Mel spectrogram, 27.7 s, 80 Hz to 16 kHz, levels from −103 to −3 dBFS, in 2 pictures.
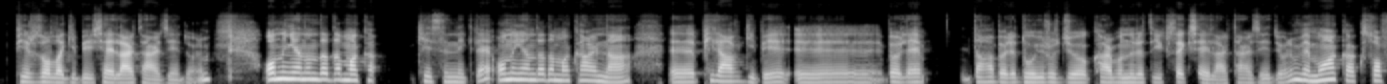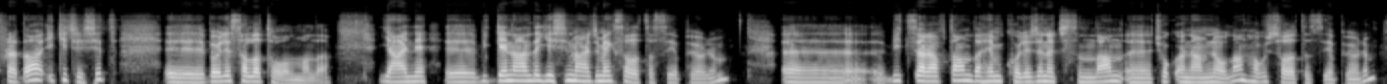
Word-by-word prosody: pirzola 155 -2 +1
gibi 140 0 -5
şeyler 140 -1 +5
tercih 120 -4 -2
ediyorum. 235 - -7 0.5
Onun 245 +3 +9
yanında 245 -2 +5
da 230 - +4
maka 215 -2 +3 0.4
Kesinlikle. 165 -3 -4
Onun 230 +2 +4
yanında 225 -2 +2
da 220 - +1
makarna, 195 -6 0 0.4
eee, 155 0 0
pilav 175 -3 +2
gibi, 155 -1 -4
eee, 150 +1 -5
böyle, 155 -1 0 0.5
daha, 160 0 -3
böyle, 150 0 -2
doyurucu 150 -2 -2
karbonhidratı 150 -1 -2
yüksek 145 +1 -1
şeyler 115 -2 -2
tercih 135 0 -7
ediyorum. 155 - -3
Ve 210 - +4
muhakkak 205 -2 +3
sofrada 195 +2 +3
2 200 +3 -4
çeşit, 210 - -4 0.5
eee, 150 -2 0
böyle, 175 +2 +3
salata 175 -3 +1
olmalı. 110 -3 -5 0.5
Yani, 170 0 +3 0.2
eee, 160 0 -1
bir 180 +3 -10
genelde 195 0 +6
yeşil 195 +1 0
mercimek 190 -1 +2
salatası 150 -4 -3
yapıyorum. 135 - -7 0.5
Eee, 150 - -3 0.2
bir 200 0 -5
taraftan 190 +2 +5
da 185 - +4
hem 180 +1 0
kolajen 165 +1 -1
açısından, 165 +1 0
eee, 150 0 -2
çok 165 -2 -5
önemli 155 0 0
olan 190 +9 0
havuç 165 -2 -4
salatası 135 -4 -3
yapıyorum. 125 - -6
160 Hz, 125 wpm, -24 LUFS, 150-190 Hz, 0.5 s, Onun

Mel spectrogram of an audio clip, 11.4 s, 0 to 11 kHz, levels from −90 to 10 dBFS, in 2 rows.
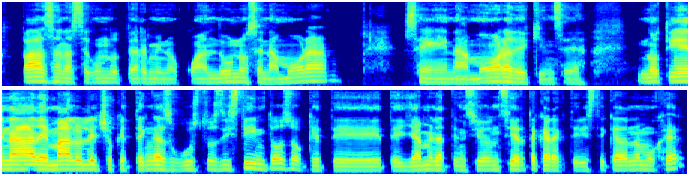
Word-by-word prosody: pasan 130 -3 +2
a - - -3
segundo 115 -1 -4
término 105 -2 -8
cuando 105 +2 -5
uno 120 -1 -6
se 110 - 0
enamora, 125 +9 -2 0.6
se 105 -2 -1
enamora 110 +6 +1
de 110 -2 -3
quien 95 0 -12
sea. 90 -3 -6 0.4
No 125 +1 -3
tiene 135 0 +4
nada 135 +1 +10
de 130 -1 +8
malo 135 +1 +7
el 135 - 0
hecho 125 - +1
de - - -6
que - - -28
tengas 130 -1 0
gustos 125 +2 -8
distintos, 155 +3 -1
o - - -5
que 115 -2 -9
te 110 0 -5
te 110 0 -7
llame 120 +2 -1
la 125 - +2
atención 125 +1 -6
cierta 125 +2 -1
característica 120 0 -2
de 125 - 0
una 130 +1 -5
mujer, 150 - -5
120 Hz, 195 wpm, -25 LUFS, 110-130 Hz, 0.6 s, nada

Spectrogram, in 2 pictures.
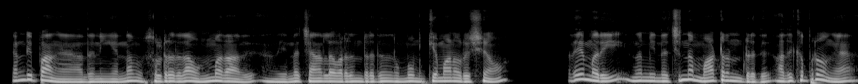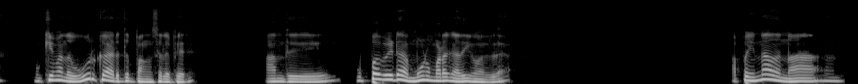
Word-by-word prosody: கண்டிப்பாங்க. 190 - +1 0.2
அதை 115 +1 -1
நீங்க 125 0 0
என்ன 135 +6 0 0.2
சொல்றதெல்லாம் 145 +1 +1
உண்மை 155 +6 +2
தான் 135 -2 +2
அது. 115 +1 -3 0.2
அது 125 -2 0
எந்த 135 +4 0
சேனல்ல 140 -1 +2
வர்ரதுன்றது 135 0 0 0.2
ரொம்ப 135 +3 0
முக்கியமான 155 +3 +1
ஒரு 130 - +1
விஷயம். 140 -1 -1 0.7
அதே 210 +7 0
மாரி 155 -5 +3 0.2
இன்னும் 170 -3 +1
இந்த 150 -1 +1
சின்ன 210 +4 +2
மாற்றன்றது 150 - 0
அதுக்கப்றம்ங்க 165 - 0 0.5
முக்கியமா 200 +6 0
அந்த 145 -5 +2
ஊர்க்கா 230 -6 +1
எடுத்துப்பாங்க 130 -4 -1
சில 125 - +1
பேரு. 125 +2 -1 0.8
அது 130 -1 0 0.7
உப்ப 170 +8 +2
விட 220 0 +3 0.2
மூணு 195 +3 +3
மடங்கு 170 -4 +2
அதிகம் 135 -3 +1
அதுல. 115 +4 -3 2.3
அப்ப - - -13
என்ன 190 - 0
ஆவுதுன்னா 145 -9 +1 0.3
ம். 155 -1 -7
145 Hz, 140 wpm, -23 LUFS, 130-170 Hz, 2.3 s, மாரி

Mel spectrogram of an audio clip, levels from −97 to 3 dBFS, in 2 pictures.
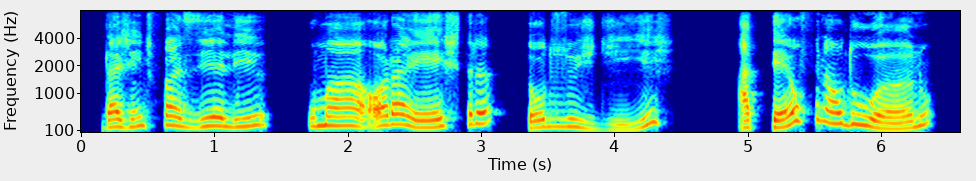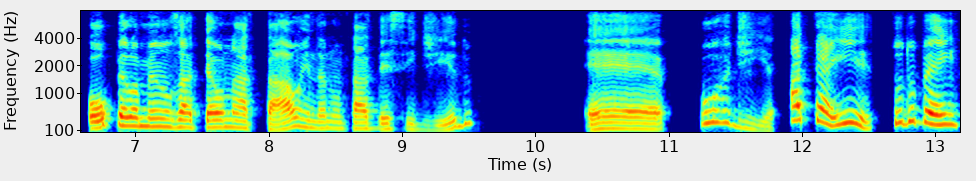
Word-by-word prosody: da 180 +1 +3
gente 205 +4 -4
fazer 205 -2 +1
ali 200 +4 -1 0.3
1 215 0 +2
hora 235 0 +4
extra 205 - +1 0.2
todos 190 +4 -1
os 180 -4 -2
dias 130 - -7 0.5
até 165 +1 +2
o 315 - +4
final 290 -8 +1
do 225 -8 +2
ano, 155 - 0 0.2
ou 155 +2 +5
pelo 210 -2 +4
menos 195 -2 0
até 175 0 +2
o 175 - +4
Natal, 175 +3 -1
ainda 160 -5 -5
não 150 -1 -9
tá 145 0 -1
decidido, 135 - -8 0.8
eh, 140 0 0 0.2
por 285 +1 -2
dia. 135 - -12
Até 350 -1 +3
aí, 235 - +3
tudo 295 +3 0
bem, 245 -5 +6
190 Hz, 145 wpm, -23 LUFS, 150-235 Hz, 0.8 s, bem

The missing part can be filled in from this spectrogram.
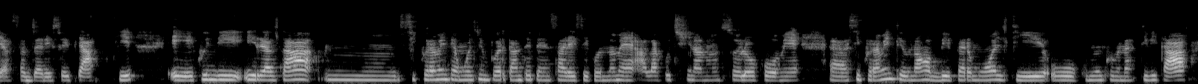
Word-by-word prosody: e - - +1
assaggiare 180 -2 -4
i 175 - -6
suoi 195 0 -5
piatti; 200 +2 0 0.3
e 190 -1 +3
quindi 215 -1 +2
in - - +6
realtà, 205 +2 +6
mhmm, 205 -2 -3
sicuramente 220 +1 -1
è - - +1
molto 205 +3 -2
importante 205 -1 -1
pensare 195 -1 -2
secondo 190 0 -6
me, 195 -1 +1
alla 200 0 -2
cucina 210 -1 -5
non 190 +1 -11
solo 195 -1 -1
come, 190 -1 -3 0.3
ehm, 185 -1 -2
sicuramente 215 +4 -1
un 195 0 -4
hobby 195 -1 +2
per 195 -1 -1
molti 195 -2 0
o 195 -1 -2
comunque 195 0 -6
un'attività, 200 +1 +5
200 Hz, 155 wpm, -23 LUFS, 190-210 Hz, 0.3 s, in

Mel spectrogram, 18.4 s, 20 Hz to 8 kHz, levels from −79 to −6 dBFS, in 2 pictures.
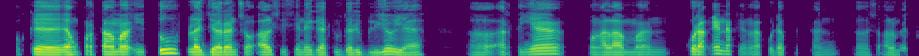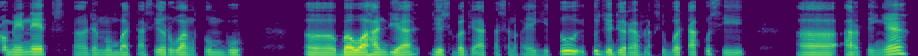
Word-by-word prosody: Oke 130 -3 +6
yang 130 +1 +6
pertama 135 0 +4
itu 180 +9 +3
pelajaran 125 -1 +5
soal 125 +1 0
sisi 125 0 -9
negatif 120 0 -3
dari 120 0 -1
beliau 120 +4 0
ya, 115 0 -1 0.5
eee, 115 -1 -8
artinya 145 +6 0 0.2
pengalaman 120 0 -2 0.2
kurang 140 -1 +4
enak 165 -3 +1
yang 65 - -14
aku 65 0 -9
dapatkan, 120 +2 -12
eee, 110 0 -18
soal 115 0 -10
micromanage 125 +4 -2
eee 110 -2 -10
dan 115 0 -10
membatasi 115 +1 -7
ruang 115 0 -2
tumbuh, 115 -1 -7 0.7
eee, 110 -2 0
bawahan 125 0 +6
dia, 120 +2 0
dia 125 -3 -3
sebagai 115 -2 -8
atasan 115 0 -10
kayak 110 -1 -13
gitu, 150 +8 +1
itu - - -14 0.2
jadi 115 0 -2
refleksi 120 +1 -8
buat 115 0 -4
aku 145 +4 -5
sih, 115 -4 -11 0.5
eee, 115 -1 -1
artinya 125 +7 -1
120 Hz, 140 wpm, -21 LUFS, 115-130 Hz, 0.7 s, Oke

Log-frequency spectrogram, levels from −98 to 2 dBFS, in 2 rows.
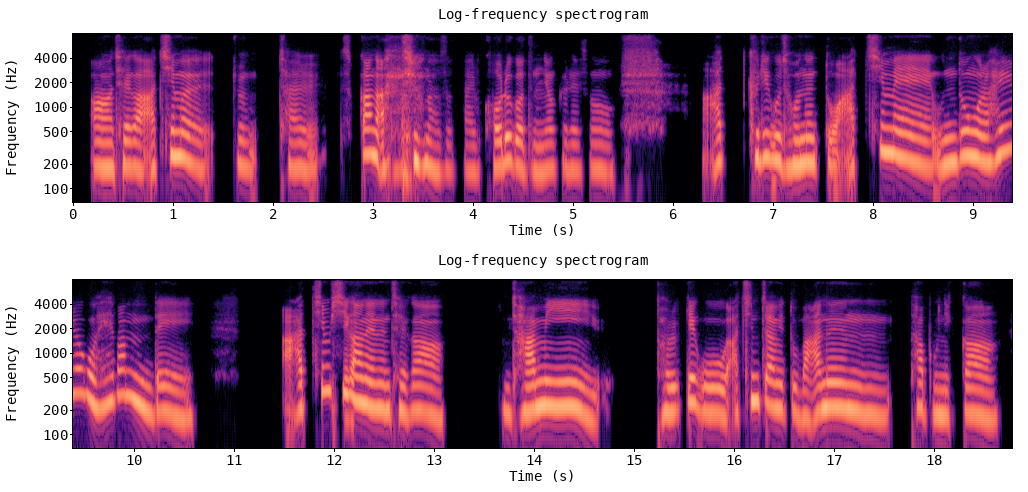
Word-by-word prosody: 아 185 -1 +1
제가 185 -2 0
아침을 215 -2 +1 0.2
좀 190 -2 -6 0.2
잘 180 -1 -5 0.2
습관을 265 -3 +1
안 170 - +2 0.2
들여 215 -3 +2
놔서 170 -3 -4
잘 165 -1 -11
거르거든요. 180 -4 -1
그래서 175 -2 -9 0.9
앗 210 0 -5 0.2
그리고 235 -2 +2
저는 200 +2 +3
또 - - -1
아침에 240 -9 +1
운동을 220 +3 +3
하려고 280 +2 +1
해 230 +4 0
봤는데 195 - 0 0.9
아침 210 +12 -2
시간에는 240 -11 +3
제가 190 -4 -2 0.6
좀 190 -2 -5
잠이 215 -3 +3 0.6
덜 190 +1 -1
깨고 190 -7 +1
아침잠이 240 -2 +1
또 190 -3 -5
많은 190 -1 +1 0.2
다 210 - -4
보니까 175 -2 -2
195 Hz, 225 characters per minute, -23 LUFS, 180-225 Hz, 0.9 s, 저는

